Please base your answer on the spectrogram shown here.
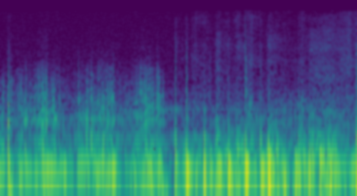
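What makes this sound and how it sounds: Fingernails tap the top edge and cover of a thick brown embossed leather journal held in front of a microphone. The taps are soft, dull and very short, sitting almost entirely in the low range over a steady low hum, with a rustling stretch early on before sharper, separate knocks follow.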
